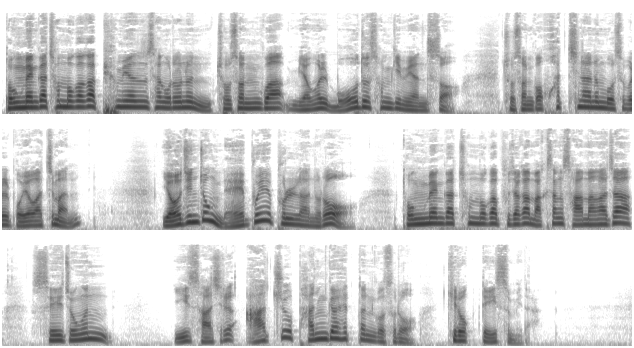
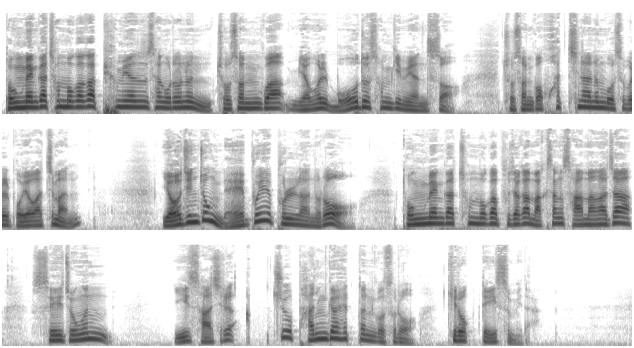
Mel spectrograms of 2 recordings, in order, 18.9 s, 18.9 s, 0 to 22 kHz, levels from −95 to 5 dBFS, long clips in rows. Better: first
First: none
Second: audio cutting out; at 15 s

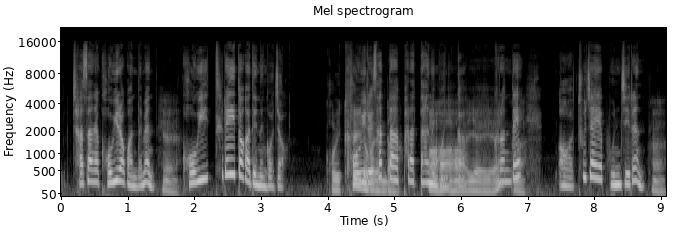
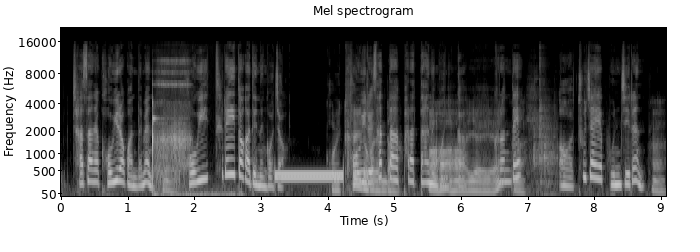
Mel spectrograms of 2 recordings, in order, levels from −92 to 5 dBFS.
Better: first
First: none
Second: clattering dishes; loud; at 1.5 s; peak 2 dB above the speech // phone ringing; loud; from 3 to 4 s; peak 4 dB above the speech // phone ringing; faint; at 7 s; peak 15 dB below the speech

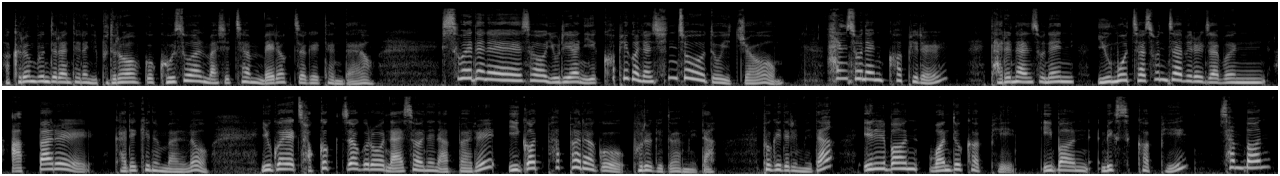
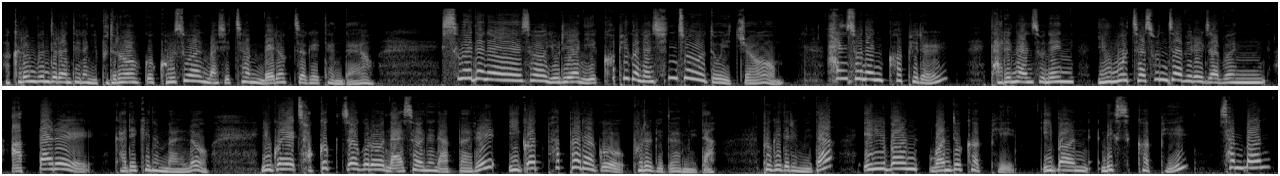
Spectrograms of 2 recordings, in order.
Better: first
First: none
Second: distortion; heavy; 17% of the sound clipped

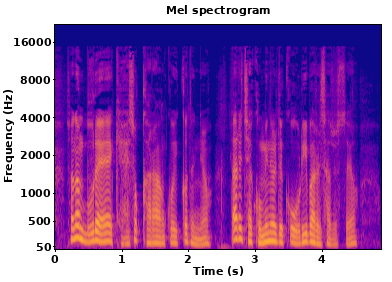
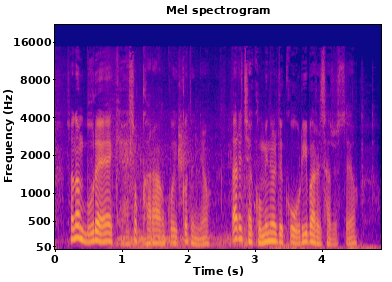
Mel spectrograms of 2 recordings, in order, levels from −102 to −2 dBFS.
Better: first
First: none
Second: household noises; noticeable; throughout; 15 dB below the speech

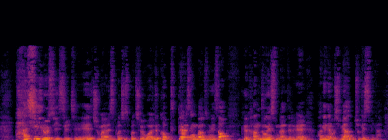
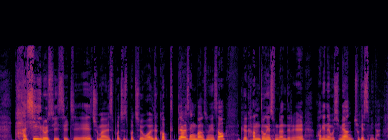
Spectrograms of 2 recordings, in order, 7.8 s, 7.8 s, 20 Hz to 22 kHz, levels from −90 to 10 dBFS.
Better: second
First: off-mic speech; far // room echo; slight; dies away in 0.2 s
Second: none

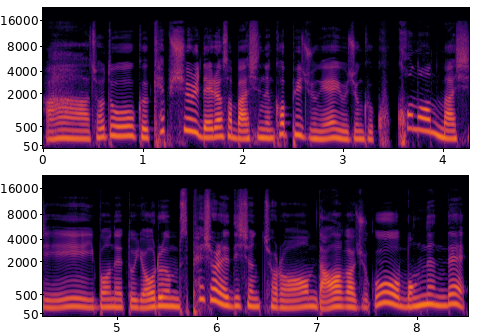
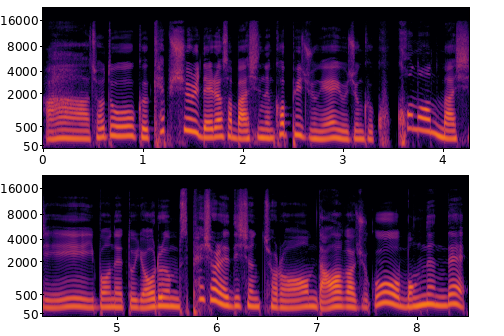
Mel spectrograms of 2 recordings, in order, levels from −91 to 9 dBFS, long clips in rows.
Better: neither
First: none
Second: none

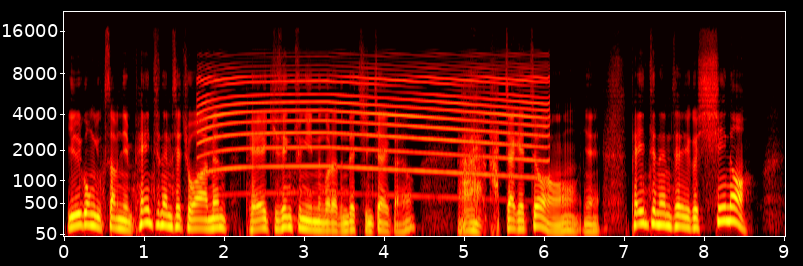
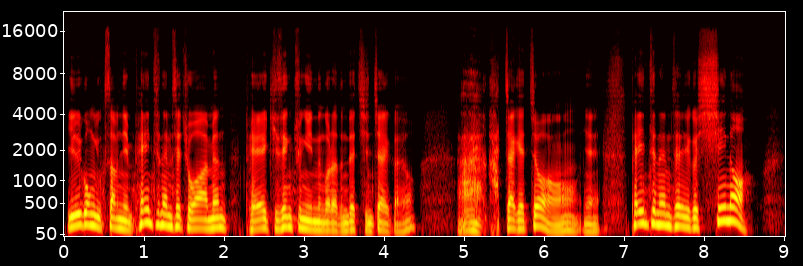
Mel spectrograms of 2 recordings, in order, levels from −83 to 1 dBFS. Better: second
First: siren; noticeable; from 1.5 to 6 s; peak 2 dB below the speech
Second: none

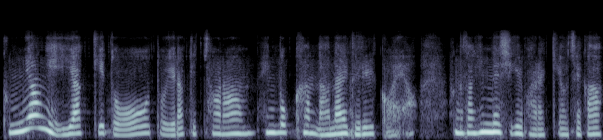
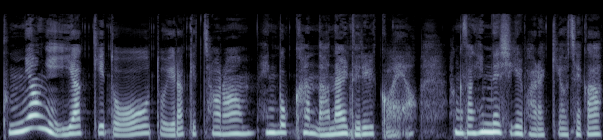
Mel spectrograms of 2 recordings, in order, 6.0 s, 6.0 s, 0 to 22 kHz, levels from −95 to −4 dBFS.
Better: second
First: garbled, watery; badly; nothing above 7.5 kHz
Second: none

